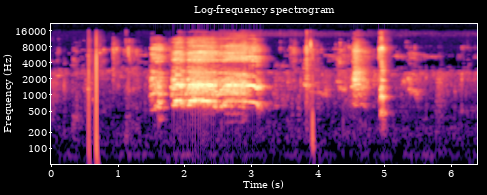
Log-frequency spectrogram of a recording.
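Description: A rooster crows once, a steady call lasting about a second and a half, among shorter clucks from a flock of white broiler chickens. A sharp click comes shortly before the crow and another shortly after it.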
